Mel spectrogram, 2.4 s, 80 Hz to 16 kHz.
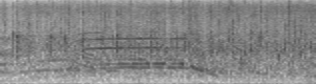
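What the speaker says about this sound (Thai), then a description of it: "ขอเสี ยงปรบมือให้กับน้อง ๆ ทั้ง 30 คนอีกครั้งนะครับ" Steady, dense applause from a pageant audience cheering contestants at the Miss Sexy Star contest of Miss Tiffany Universe 2015, sustained and fairly loud throughout, with a faint voice underneath.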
